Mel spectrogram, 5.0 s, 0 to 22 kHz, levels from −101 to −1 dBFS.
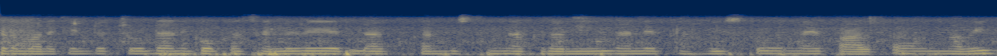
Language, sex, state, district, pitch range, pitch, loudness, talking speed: Telugu, female, Andhra Pradesh, Guntur, 175-185 Hz, 180 Hz, -35 LUFS, 190 wpm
